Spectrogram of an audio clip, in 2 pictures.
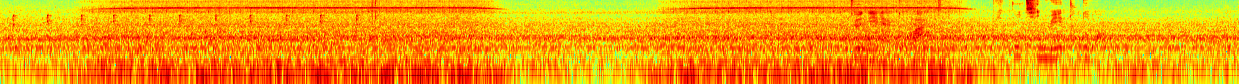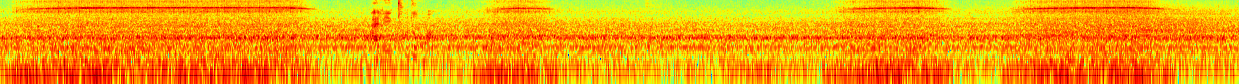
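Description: A truck engine hums steadily while driving on a highway.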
